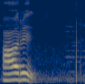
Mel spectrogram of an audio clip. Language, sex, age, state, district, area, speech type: Tamil, female, 45-60, Tamil Nadu, Dharmapuri, rural, read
